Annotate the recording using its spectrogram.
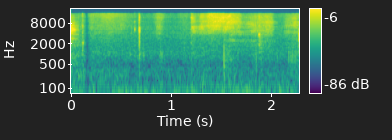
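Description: Faint rustle of a picture book's paper page being turned, with a few small ticks, over a low steady background rumble.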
